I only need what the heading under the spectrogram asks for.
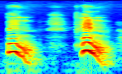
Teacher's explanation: So that's a aspirated P.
